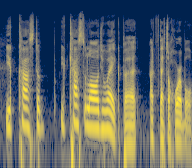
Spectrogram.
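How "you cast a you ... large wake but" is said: put-on condescending, slow, high British accent. Retelling what a British friend said to him: imitating a British accent. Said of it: "he said it in a British accent".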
